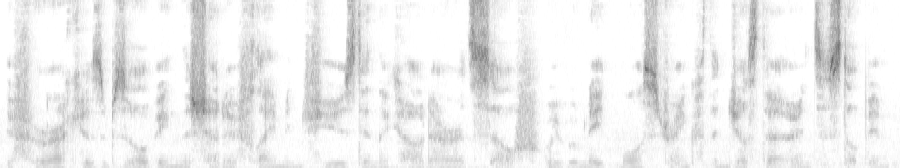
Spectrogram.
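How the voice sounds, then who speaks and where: Low-voiced, grave fantasy spellcaster. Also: male voice, steady tone, bright, forceful tone, a little hiss or hum, low-quality recording. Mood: grave, calculating. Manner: measured, deliberate, serious. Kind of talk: fantasy video game acting. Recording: game music behind.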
